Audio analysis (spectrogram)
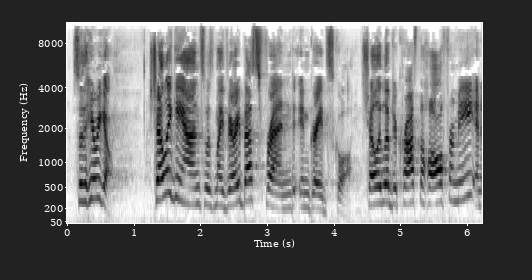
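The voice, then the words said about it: Nasal Chicago accent, fast speech. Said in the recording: “do a little bit of the nasal Chicago is what you'll hear a little more of ... the Chicago accent ... I speak quite quickly”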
